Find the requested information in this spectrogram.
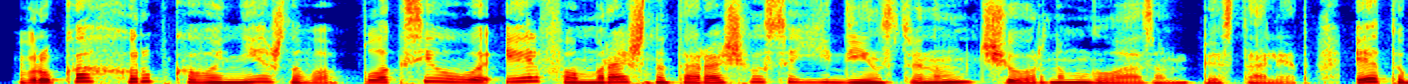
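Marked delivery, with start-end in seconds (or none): none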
